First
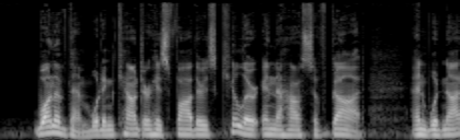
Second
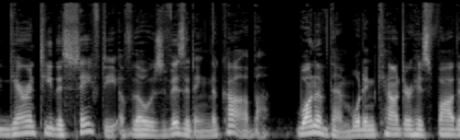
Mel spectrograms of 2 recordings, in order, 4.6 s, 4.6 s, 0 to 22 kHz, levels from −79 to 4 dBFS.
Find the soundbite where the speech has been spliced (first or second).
second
